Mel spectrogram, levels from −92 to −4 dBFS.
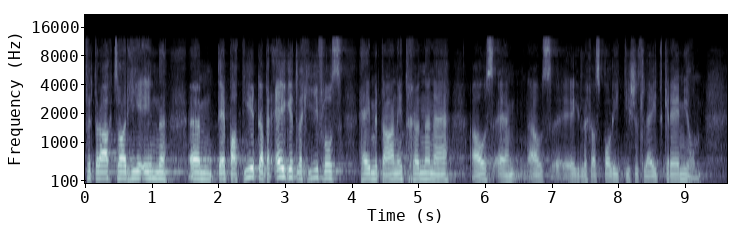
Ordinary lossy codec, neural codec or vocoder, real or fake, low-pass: Opus, 16 kbps; none; real; 10.8 kHz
